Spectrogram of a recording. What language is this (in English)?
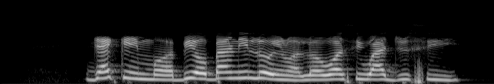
Yoruba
